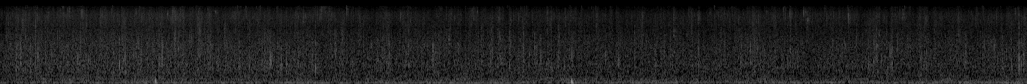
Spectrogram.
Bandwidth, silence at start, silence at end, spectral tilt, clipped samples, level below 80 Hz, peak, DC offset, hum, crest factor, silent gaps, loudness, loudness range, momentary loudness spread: 17 kHz; 0 s; 0 s; -1.5 dB/octave; under 0.1%; -58 dBFS; -24 dBFS; under 0.1%; none; 20 dB; none; -42 LUFS; 2 LU; 3 LU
